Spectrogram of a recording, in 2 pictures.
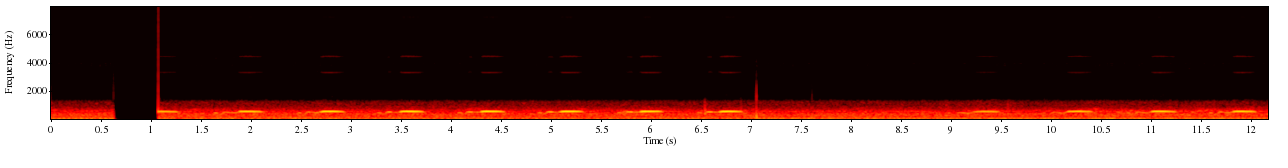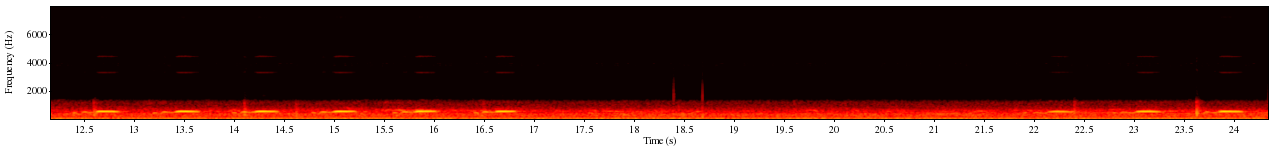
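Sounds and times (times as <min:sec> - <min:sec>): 
dove uttering short mellow hoot-like notes: 0:01.1 - 0:07.1, 0:08.7 - 0:17.9, 0:21.0 - 0:24.3.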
